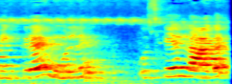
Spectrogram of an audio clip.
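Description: A woman's voice talking in short phrases, with a steady high-pitched tone running underneath.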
